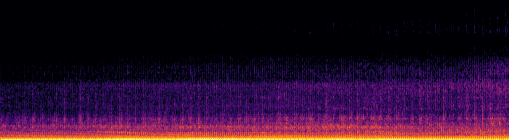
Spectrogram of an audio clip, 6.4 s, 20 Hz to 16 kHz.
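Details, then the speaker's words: 1979 car with a 1.5 liter diesel engine: a steady low idle with a fast, even diesel clatter of about four beats a second and no misses; a healthy small diesel. Normal idle. "So, it has a 1.5 liter engine, and as you can hear, it's a diesel."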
